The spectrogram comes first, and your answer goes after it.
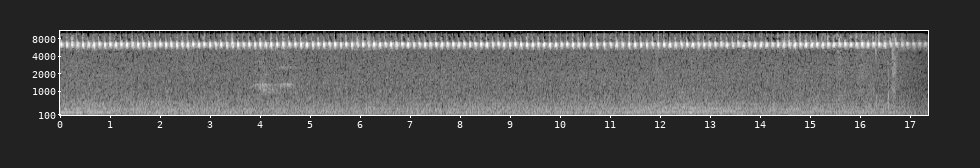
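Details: Crickets (family Gryllidae) in West Bengal, India, give a continuous high, shrill chirping of fast, regular, evenly spaced pulses that barely change in loudness; the trilling fades slightly at the very end.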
